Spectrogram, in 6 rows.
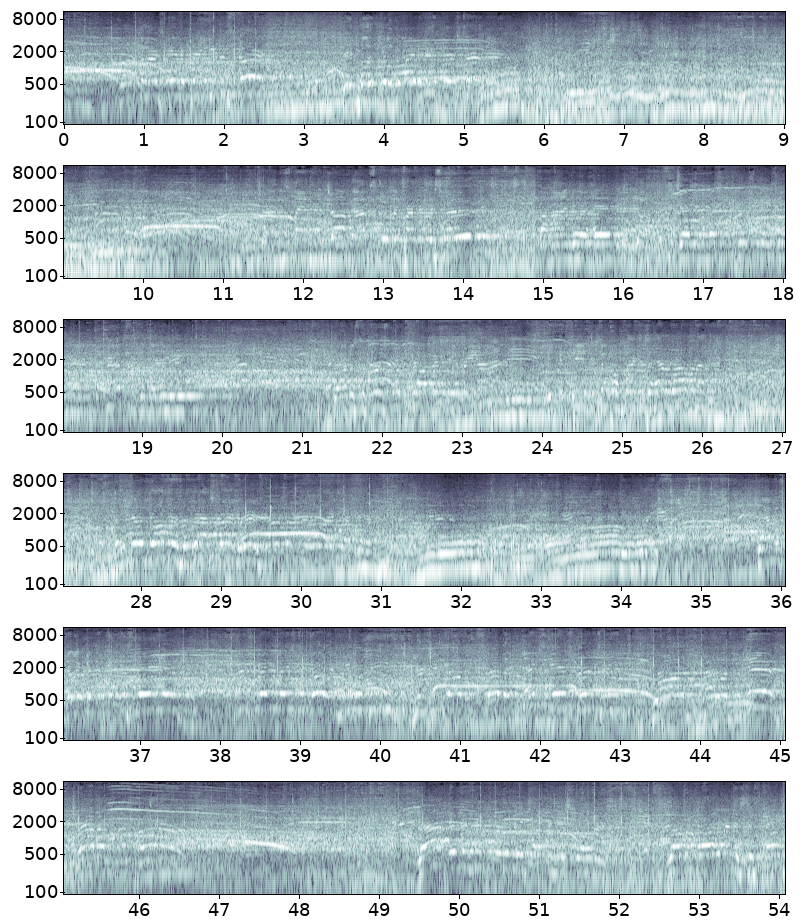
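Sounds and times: rally car engine revving: 0.7 - 20.1, 21.0 - 46.3.

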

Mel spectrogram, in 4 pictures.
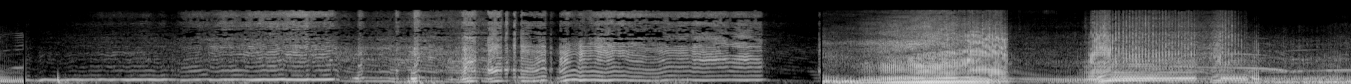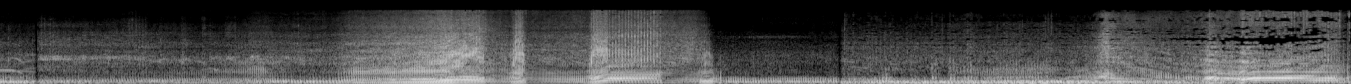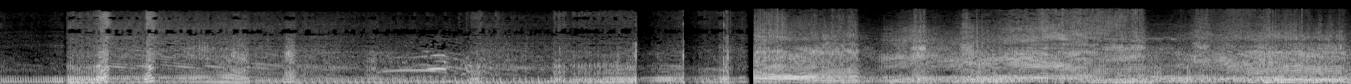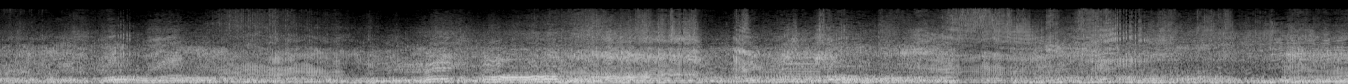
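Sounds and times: dirt bike engines revving: 0.0 - 54.0
people's voices: 27.8 - 34.5.

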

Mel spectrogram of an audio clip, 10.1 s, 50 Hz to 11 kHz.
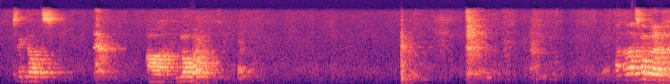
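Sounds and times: man speaking: 0.2 - 1.6, 2.2 - 3.8, 9.1 - 10.0.

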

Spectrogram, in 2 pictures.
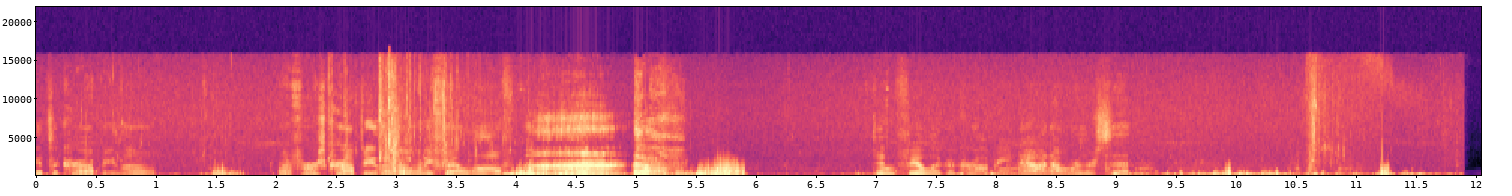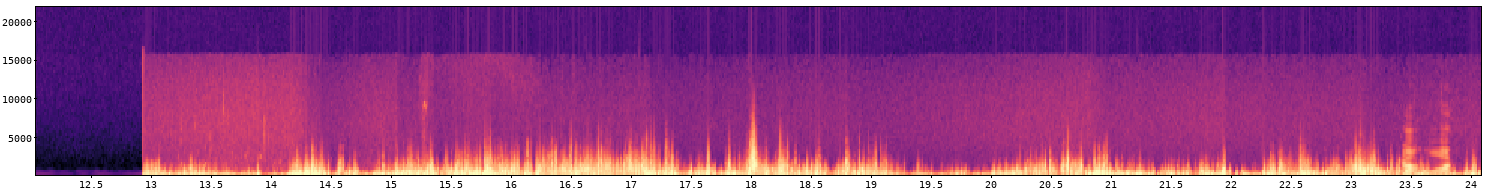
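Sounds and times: wind buffeting microphone: 0.0 - 11.9, 13.0 - 24.0.

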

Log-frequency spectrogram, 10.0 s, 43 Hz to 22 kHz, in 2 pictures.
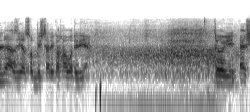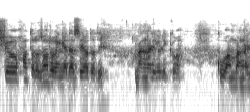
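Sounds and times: steady rushing noise: 1.6 - 5.0
low hum: 1.8 - 5.0.

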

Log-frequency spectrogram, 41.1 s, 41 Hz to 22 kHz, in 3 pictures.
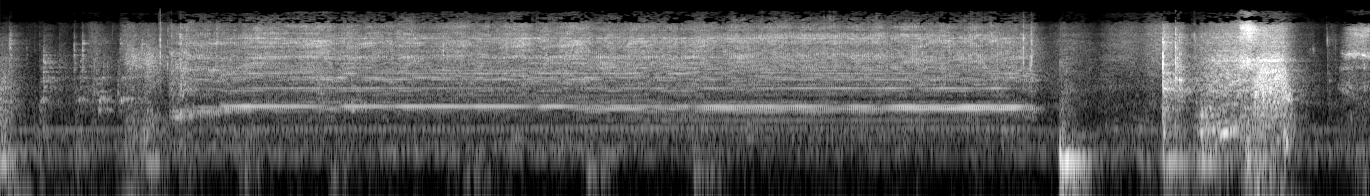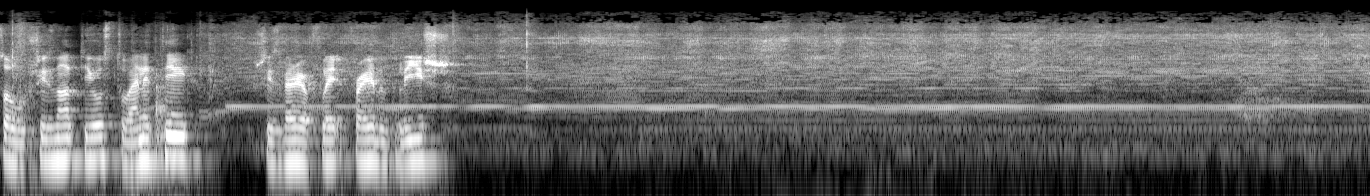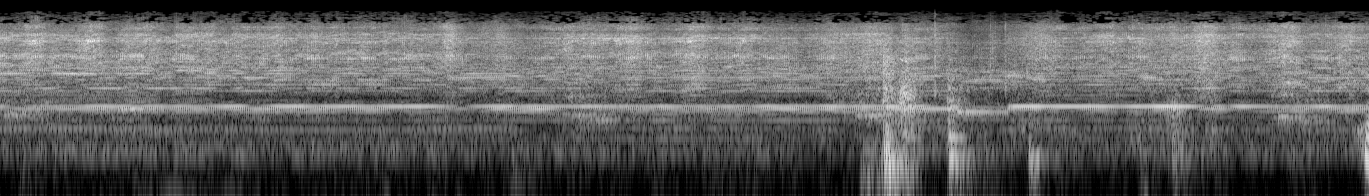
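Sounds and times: dog clipper humming: 0.8 - 11.0, 11.7 - 41.0.

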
